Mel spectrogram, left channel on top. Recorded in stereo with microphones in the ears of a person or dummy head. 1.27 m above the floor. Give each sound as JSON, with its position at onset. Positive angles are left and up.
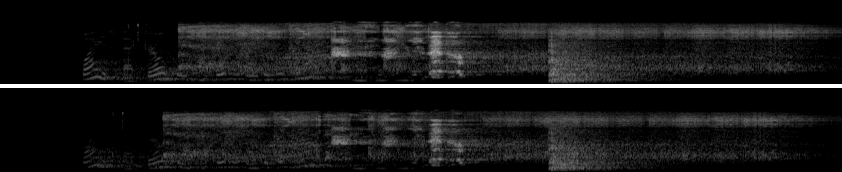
{"t": 0.8, "sound": "a woman speaking", "side_deg": 50, "distance_m": 3.0}
{"t": 3.3, "sound": "breathing", "side_deg": 20, "distance_m": 0.6}
{"t": 5.5, "sound": "a door slam", "side_deg": 15, "distance_m": 4.5}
